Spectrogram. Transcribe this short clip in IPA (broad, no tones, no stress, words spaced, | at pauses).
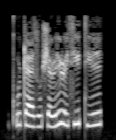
kʼuʈæ zuʃæɭi ɭesʲe tʲe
